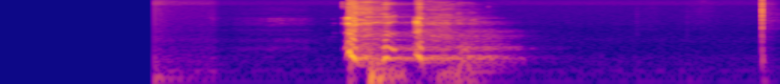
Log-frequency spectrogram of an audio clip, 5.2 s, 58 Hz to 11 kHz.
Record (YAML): cough_length: 5.2 s
cough_amplitude: 26028
cough_signal_mean_std_ratio: 0.28
survey_phase: beta (2021-08-13 to 2022-03-07)
age: 45-64
gender: Male
wearing_mask: 'No'
symptom_runny_or_blocked_nose: true
symptom_onset: 13 days
smoker_status: Never smoked
respiratory_condition_asthma: false
respiratory_condition_other: false
recruitment_source: REACT
submission_delay: 1 day
covid_test_result: Negative
covid_test_method: RT-qPCR
influenza_a_test_result: Unknown/Void
influenza_b_test_result: Unknown/Void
